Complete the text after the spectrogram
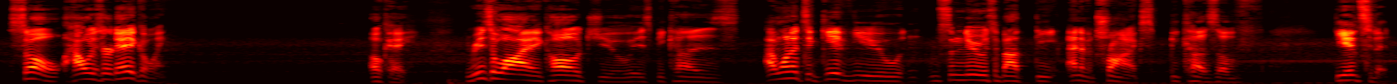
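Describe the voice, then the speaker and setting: A man playing a chatty doctor on a casual, awkward phone call in an amateur short film, talking in a halting, matter-of-fact way. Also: a little high, pushed and bright, no echo. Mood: casual, hesitant. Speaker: amateur voice actor.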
